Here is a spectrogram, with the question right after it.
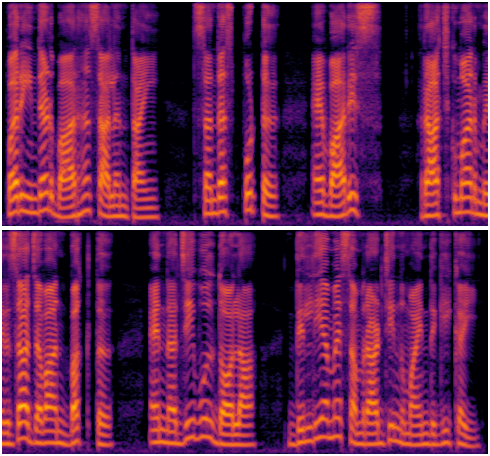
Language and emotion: Sindhi, neutral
